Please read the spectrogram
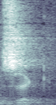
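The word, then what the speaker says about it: Dzik: corner, and then Diane Zick. It's D-Z-I-K, but pronounced Zick.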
